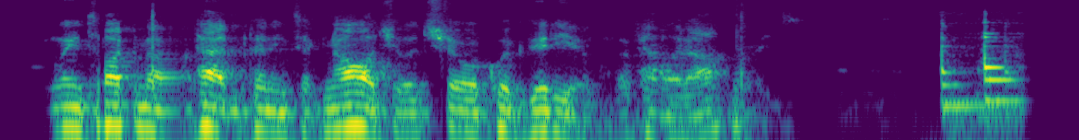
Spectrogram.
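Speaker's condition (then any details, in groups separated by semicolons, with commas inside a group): No condition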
